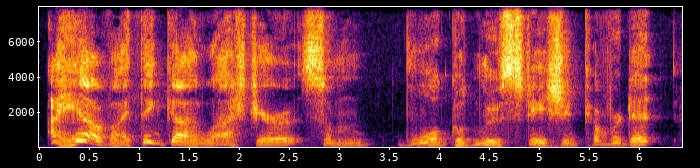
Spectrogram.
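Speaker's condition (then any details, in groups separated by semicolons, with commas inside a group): Spinocerebellar ataxia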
